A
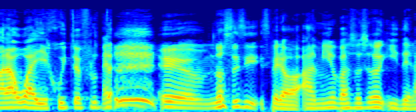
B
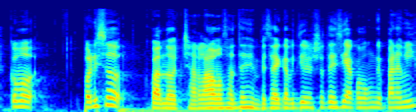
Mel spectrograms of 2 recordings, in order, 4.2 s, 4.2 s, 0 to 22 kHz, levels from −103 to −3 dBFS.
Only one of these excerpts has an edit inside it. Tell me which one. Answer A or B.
A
